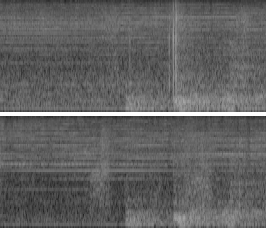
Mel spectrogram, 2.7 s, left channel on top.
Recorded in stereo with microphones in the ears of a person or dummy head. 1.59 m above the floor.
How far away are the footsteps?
About 1.7 m.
